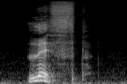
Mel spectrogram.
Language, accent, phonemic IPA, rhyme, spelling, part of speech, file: English, UK, /lɪθp/, -ɪθp, lithp, noun, En-uk-lithp.ogg
- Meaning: Pronunciation spelling of lisp, representing lisped English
